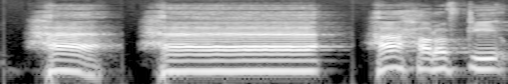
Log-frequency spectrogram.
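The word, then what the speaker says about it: هاء: হ্যাঁ হরফটি উচ্চারণের স্থান কণ্ঠনালীর শুরু হতে, অথবা আমরা যদি আরবিতে বলি হলকের শুরু হতে এই হরফটি উচ্চারিত হয়।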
